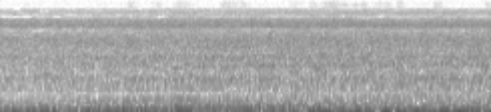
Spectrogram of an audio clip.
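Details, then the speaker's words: Mazda Miata four-cylinder petrol engine warmed up and idling steady and even, no missing beats, after fixing a bad injector that left it running on three cylinders, plus new plugs, plug wires, fuel filter and fresh fuel; a slight valve tick was noticed. "Anyways, regardless, bud, that sounds heaps better."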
